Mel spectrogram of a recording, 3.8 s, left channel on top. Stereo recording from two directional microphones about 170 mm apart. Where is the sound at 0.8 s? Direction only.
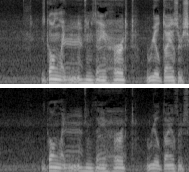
5° left (ahead or behind).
